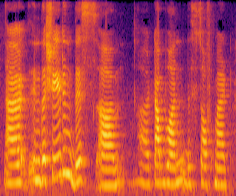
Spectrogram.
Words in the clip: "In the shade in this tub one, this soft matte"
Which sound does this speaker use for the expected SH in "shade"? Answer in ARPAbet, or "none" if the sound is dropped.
SH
